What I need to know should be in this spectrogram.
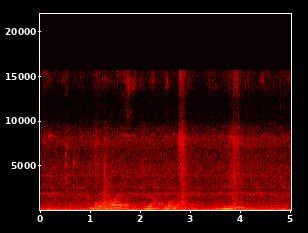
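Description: A woman speaks calmly at a short distance.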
